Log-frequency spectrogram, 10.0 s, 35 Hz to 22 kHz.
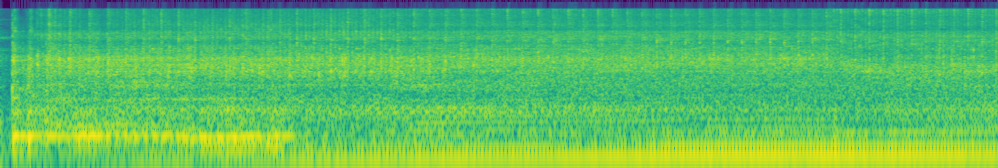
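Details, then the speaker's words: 1934 Ford Model A four-cylinder, fuel and ignition on, timing fully advanced, half throttle, started with the hand crank: fires at once, then holds a steady, even idle with no misses or knocking; seems to start easier by hand than with the starter. "almost seems like it fires up easier by hand than it does with the starter but it's alive"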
